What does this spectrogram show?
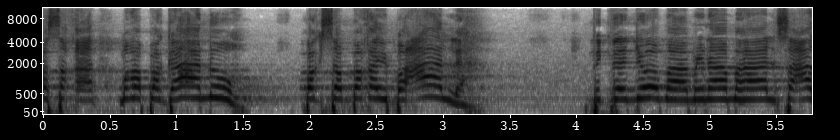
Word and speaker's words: Baal: Pag binanggit mo sa English depende kung anong bigkas, anong pronunciation depende kung English o British pag binanggit mo yung bal ay magtutunog ball.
